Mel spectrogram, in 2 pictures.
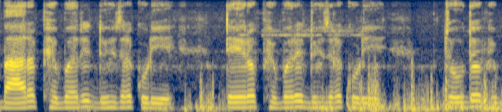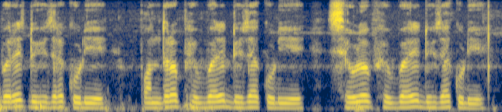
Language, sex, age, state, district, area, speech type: Odia, male, 18-30, Odisha, Ganjam, urban, spontaneous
